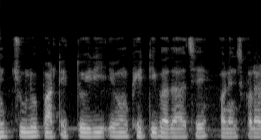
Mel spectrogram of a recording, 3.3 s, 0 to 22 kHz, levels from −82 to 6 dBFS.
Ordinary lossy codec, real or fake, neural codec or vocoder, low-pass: none; real; none; 7.2 kHz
